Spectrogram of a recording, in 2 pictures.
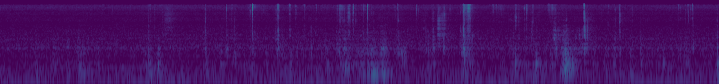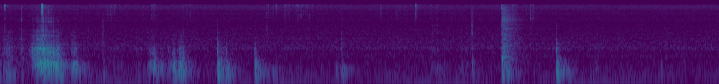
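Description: Faint scattered clicks and taps of an Allen key and small metal extruder parts being handled on a stepper motor while the feed wheel is lined up, with a louder knock a little past halfway and another near the end, over a faint low hum.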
